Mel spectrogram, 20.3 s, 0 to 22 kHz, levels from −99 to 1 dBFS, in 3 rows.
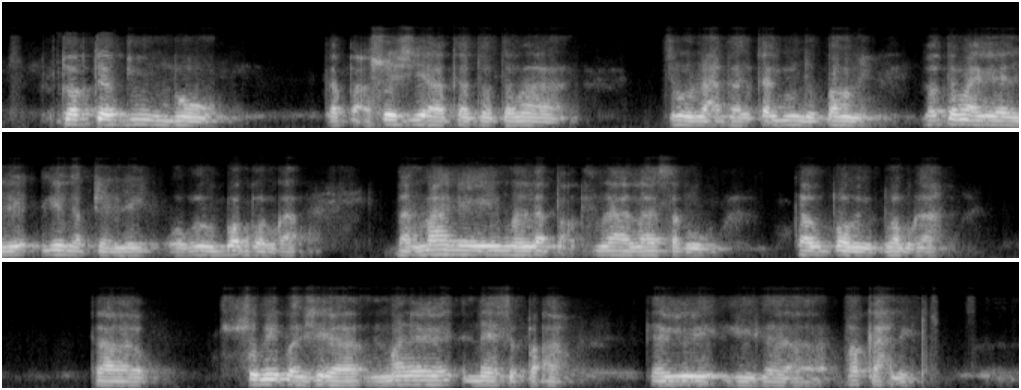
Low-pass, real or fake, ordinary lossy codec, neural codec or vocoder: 7.2 kHz; fake; Opus, 16 kbps; codec, 16 kHz, 2 kbps, FreqCodec, smaller model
